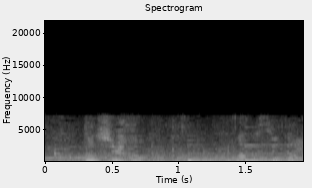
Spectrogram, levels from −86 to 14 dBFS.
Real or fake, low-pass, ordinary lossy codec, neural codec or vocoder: real; 7.2 kHz; Opus, 64 kbps; none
